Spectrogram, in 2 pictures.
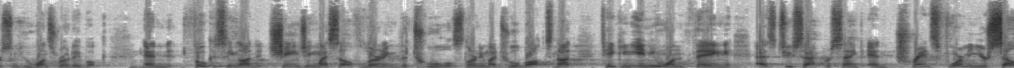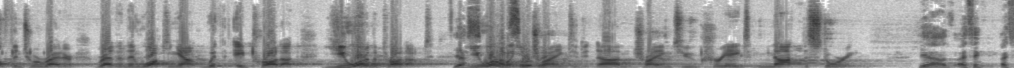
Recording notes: along with a live audience at Westercon 67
